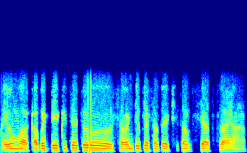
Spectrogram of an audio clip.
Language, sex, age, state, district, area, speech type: Sanskrit, male, 18-30, Andhra Pradesh, Guntur, urban, conversation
